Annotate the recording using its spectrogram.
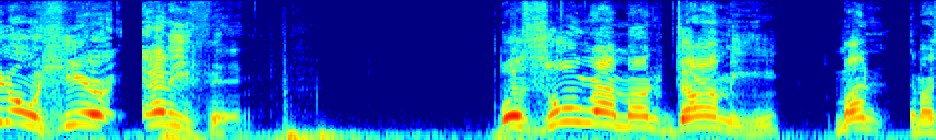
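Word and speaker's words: Mamdani: But Zor Mandami, am I saying it right? Mandani, yes, runs a grassroots campaign.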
